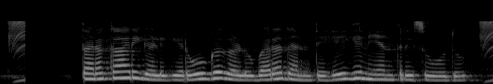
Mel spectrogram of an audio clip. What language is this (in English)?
Kannada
